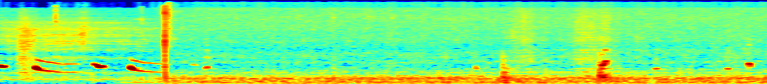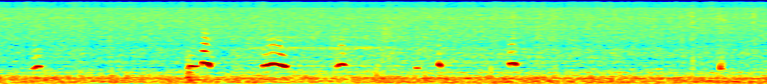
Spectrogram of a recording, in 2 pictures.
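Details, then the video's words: A Djungarian hamster, kept as a pet, gives soft, brief squeaks scattered irregularly over a low hum. The owner notes its odd calls while asleep and wonders if it is sleep-talking. "ハムスターの鳴き声特集。 声の高さ、鳴き方がみんな違う！My hamsters make funny sound."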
